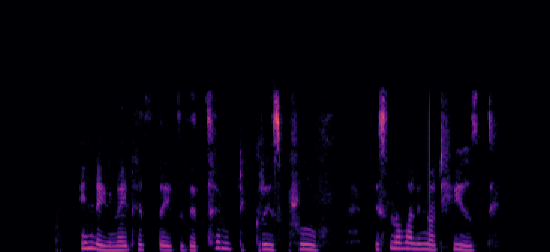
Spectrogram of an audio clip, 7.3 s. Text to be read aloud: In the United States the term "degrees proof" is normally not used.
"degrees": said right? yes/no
yes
